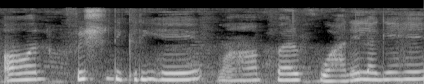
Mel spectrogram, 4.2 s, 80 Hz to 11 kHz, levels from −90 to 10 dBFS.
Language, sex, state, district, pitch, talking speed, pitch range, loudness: Hindi, female, Madhya Pradesh, Dhar, 260 Hz, 140 wpm, 245-275 Hz, -15 LUFS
